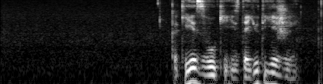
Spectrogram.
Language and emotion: Russian, neutral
